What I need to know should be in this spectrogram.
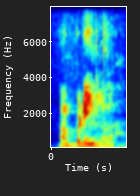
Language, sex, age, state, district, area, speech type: Tamil, male, 18-30, Tamil Nadu, Tiruppur, rural, spontaneous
